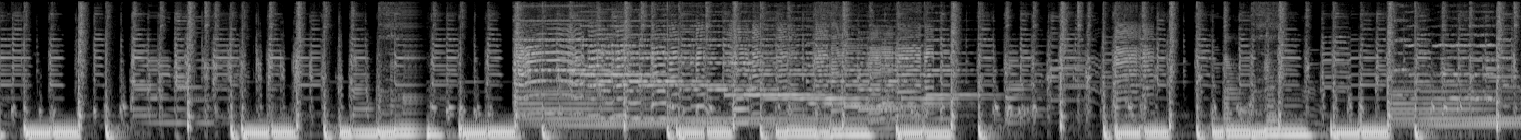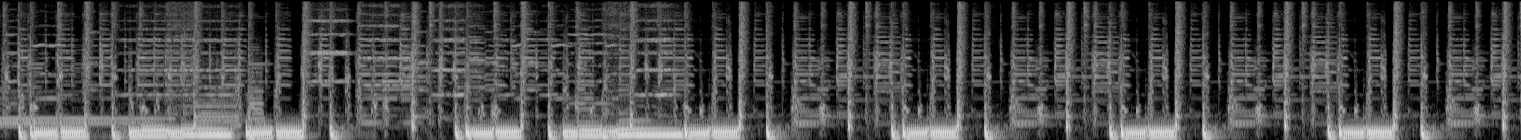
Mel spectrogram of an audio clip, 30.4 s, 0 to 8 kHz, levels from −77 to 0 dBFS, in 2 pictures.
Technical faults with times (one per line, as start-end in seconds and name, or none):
4.04-4.28 long network dropout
